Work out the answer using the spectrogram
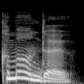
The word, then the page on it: commando: British English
